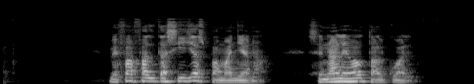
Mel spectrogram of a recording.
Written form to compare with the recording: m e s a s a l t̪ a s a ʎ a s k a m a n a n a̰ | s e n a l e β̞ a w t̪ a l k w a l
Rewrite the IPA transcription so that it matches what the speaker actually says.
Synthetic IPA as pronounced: m e f a f a l t̪ a s i ʎ a s p a m a ɲ a n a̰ | s e n a l e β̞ a w t̪ a l k w a l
